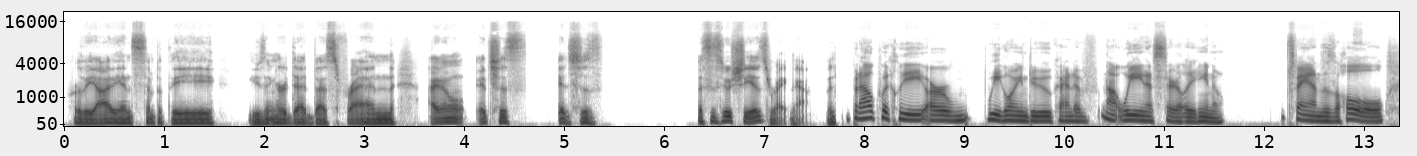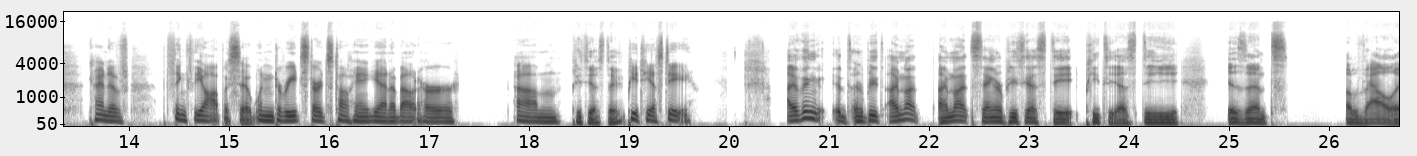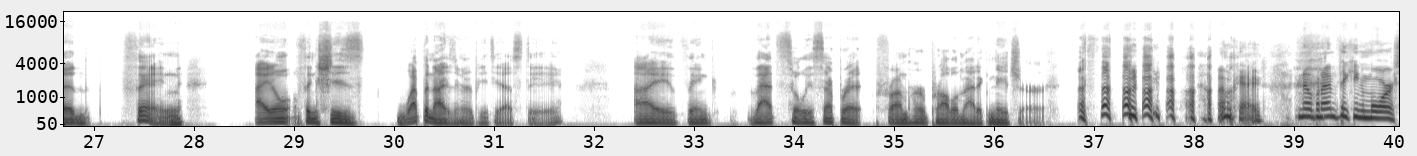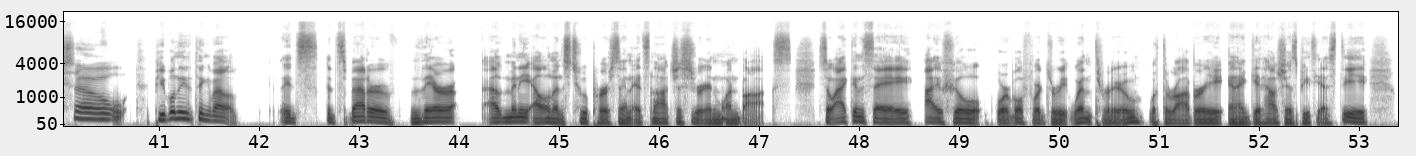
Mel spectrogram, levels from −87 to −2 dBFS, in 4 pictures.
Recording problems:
none

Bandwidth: 16 kHz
